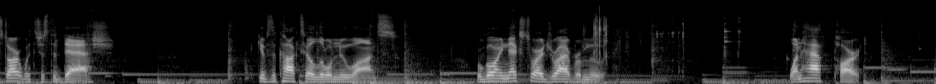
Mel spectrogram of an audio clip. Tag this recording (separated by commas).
Music, Speech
